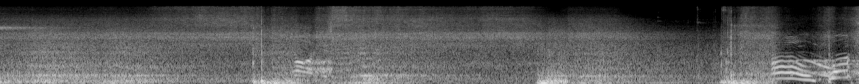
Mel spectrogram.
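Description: BMX bike tyres rolling over wooden skatepark ramps, with a few thuds; the heaviest, about five seconds in, is the bike landing from an air.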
